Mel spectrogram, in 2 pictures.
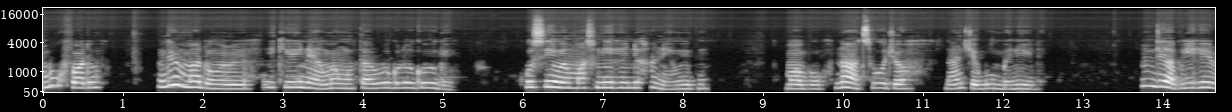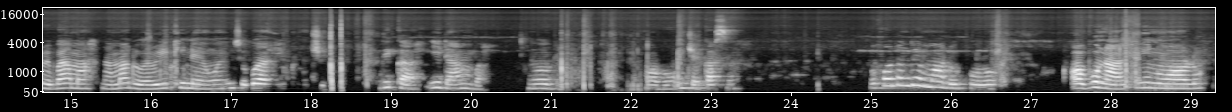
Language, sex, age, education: Igbo, female, 15-29, tertiary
